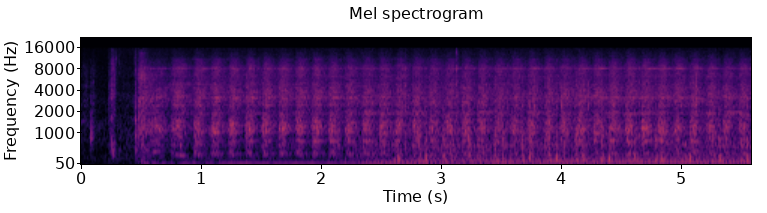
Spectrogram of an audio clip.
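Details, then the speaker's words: Big-turbo Ford Focus ST, first start attempt after a year, after replacing the high-side fuel pressure sensor on the fuel rail: the starter churns at 3–4 pulses a second and never catches. Fuel pump is next to be replaced. "NOP car still doesn't want to start all right so again part didn't work so what I am going to do I am going to buy a fil pump and we're going to change the fuel pump"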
